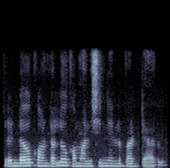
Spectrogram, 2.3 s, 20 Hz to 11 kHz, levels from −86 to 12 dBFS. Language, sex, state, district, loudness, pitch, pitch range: Telugu, female, Telangana, Hyderabad, -17 LUFS, 175 Hz, 170-190 Hz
